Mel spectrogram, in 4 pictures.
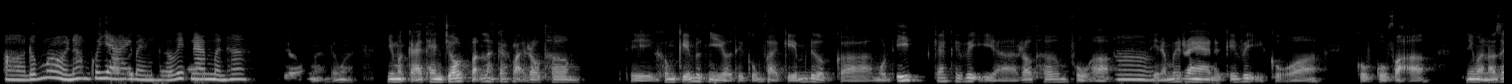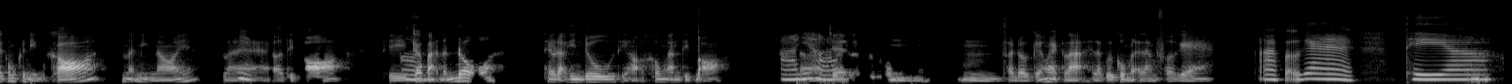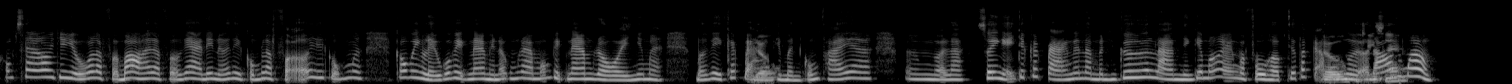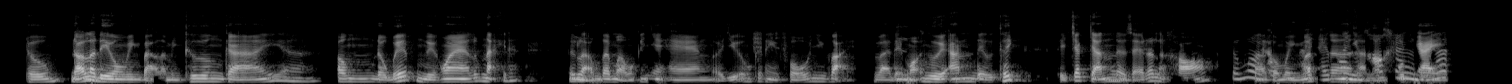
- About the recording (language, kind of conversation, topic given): Vietnamese, podcast, Bạn có thể kể về một kỷ niệm ẩm thực đáng nhớ của bạn không?
- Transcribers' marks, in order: other background noise; tapping; unintelligible speech; unintelligible speech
